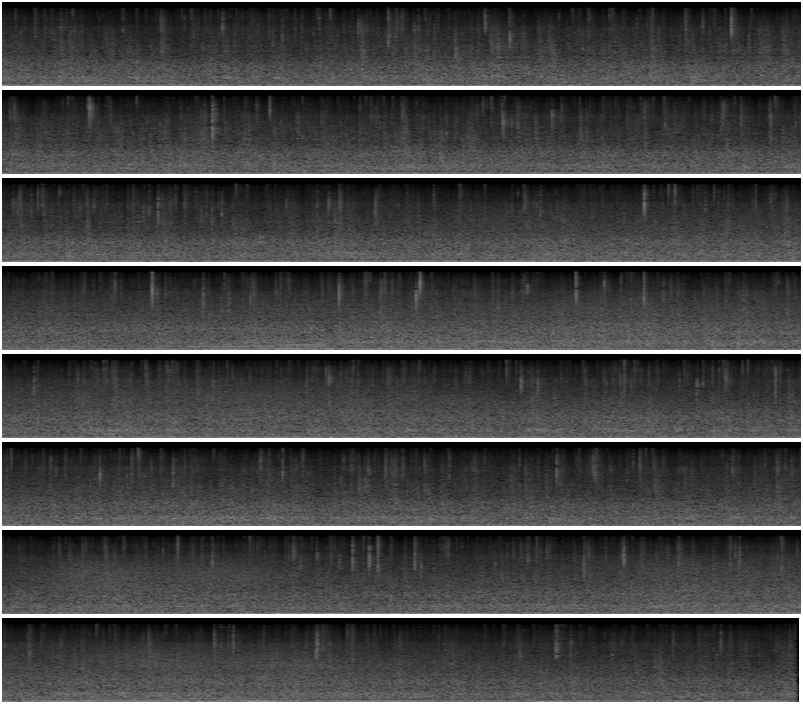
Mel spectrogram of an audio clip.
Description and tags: rain water drops on metal roof
water drops on the metal roof (ext.)
metal, roof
